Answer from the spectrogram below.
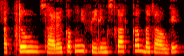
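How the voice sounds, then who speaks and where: A curious, teasing young man, voiced by a woman reading an audiobook keeps prodding his friend with questions. The voice is dark and mellow, a touch high. It is part of a romance novel read aloud. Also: steady tone, close to an everyday voice.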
